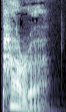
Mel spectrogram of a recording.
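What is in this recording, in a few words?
"para", British English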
